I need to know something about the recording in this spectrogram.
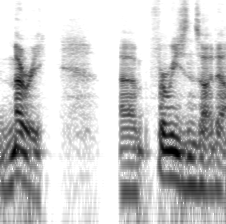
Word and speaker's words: Moray: I've got to pronounce that right because I was pronouncing it Moray because that sounds kind of cool. But that's not how anybody up here pronounces it. They pronounce it Murray.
